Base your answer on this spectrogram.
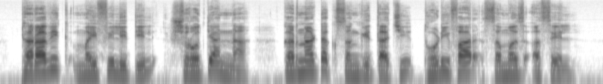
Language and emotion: Marathi, neutral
